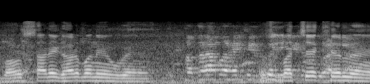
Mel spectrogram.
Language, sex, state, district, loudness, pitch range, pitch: Hindi, male, Gujarat, Valsad, -14 LUFS, 160-195 Hz, 175 Hz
